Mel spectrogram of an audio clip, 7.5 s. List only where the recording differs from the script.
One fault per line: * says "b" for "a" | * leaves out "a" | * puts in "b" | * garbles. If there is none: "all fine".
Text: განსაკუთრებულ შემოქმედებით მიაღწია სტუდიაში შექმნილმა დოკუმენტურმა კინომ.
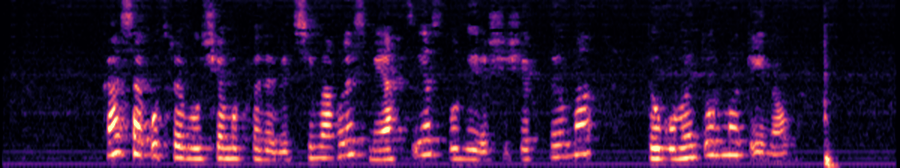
* puts in "სიმაღლეს"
